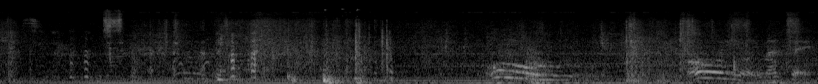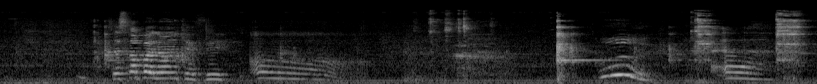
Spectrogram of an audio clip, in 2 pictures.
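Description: A young woman speaks in an upset voice, close by.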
